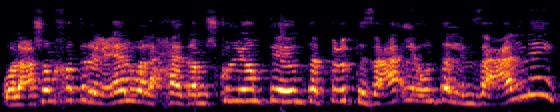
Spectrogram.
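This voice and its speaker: A woman's voice: very high-pitched, expressive, very fast, sharp tone, rough recording. A young woman with an Egyptian accent, complaining emphatically and repeating herself in a comic sketch. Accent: Egyptian Arabic. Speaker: comedy sketch creator. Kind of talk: comedic monologue with phone calls.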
